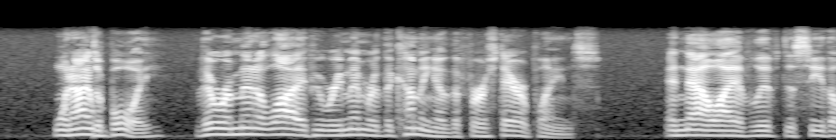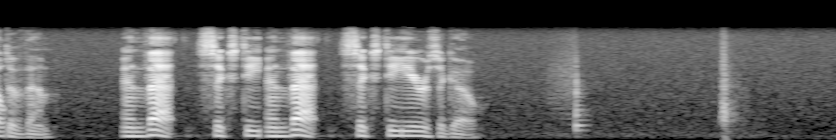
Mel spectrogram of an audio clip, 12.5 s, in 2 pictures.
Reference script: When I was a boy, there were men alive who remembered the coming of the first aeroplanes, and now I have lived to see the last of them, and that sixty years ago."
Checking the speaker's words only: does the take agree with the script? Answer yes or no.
no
